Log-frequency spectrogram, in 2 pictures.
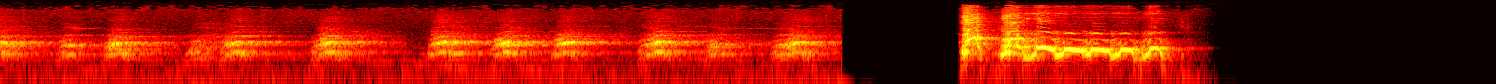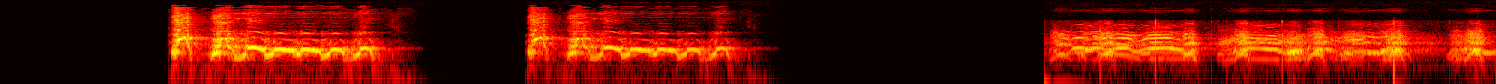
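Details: Dog barking fiercely in rapid series of about four barks a second, broken by longer, louder growling barks with pauses between them, then another quick run of barks.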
